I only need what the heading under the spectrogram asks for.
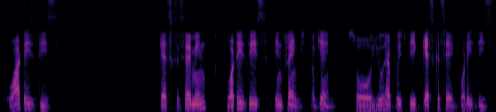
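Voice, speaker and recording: Slow man teaching French. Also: mid-range voice, fairly bright tone, no room sound. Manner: slow, repetitive teaching, mixing English and Hindi. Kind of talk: online language lesson.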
